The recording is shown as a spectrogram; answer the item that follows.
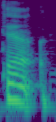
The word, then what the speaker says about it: ت: to pronounce the letter Ta perfectly. The letter Ta is pronounced from the top part of the tip of the tongue when it hits the roots of the upper incisor.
